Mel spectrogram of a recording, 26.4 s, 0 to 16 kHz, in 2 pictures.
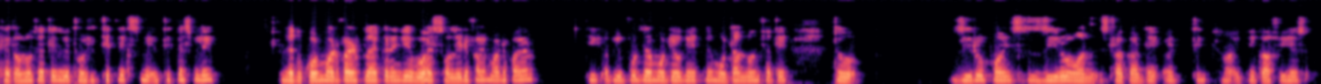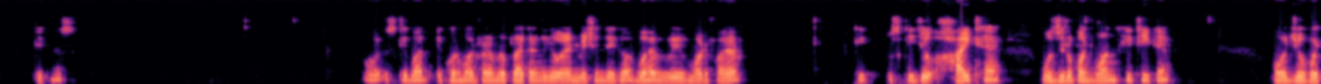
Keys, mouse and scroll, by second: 5.2-10.8 drag, 10.8 Left, 12.0-15.0 middle drag, 19.7-26.4 drag.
